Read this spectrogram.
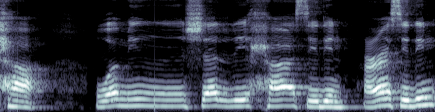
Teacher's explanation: حا کو اس طریقے سے ادا کریں گے کہ اس میں آواز اچھے سے سنائی دے، عین کے مشابہ ہم کو نہیں پڑھنا، جیسے وَمِن شَرِّ حَاسِدٍ، حَاسِدٍ، تو اس طریقے سے حا نہیں نکالنا بلکہ اس طریقے سے نکالنا ہے، جیسے حا، وَمِن شَرِّ حَاسِدٍ، حَاسِدٍ، اس طریقے سے نہیں پڑھیں گے۔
